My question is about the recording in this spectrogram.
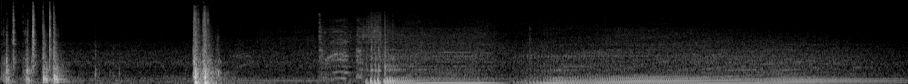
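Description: A car drives off: a few sharp door thumps, then the engine starts and settles into a low running hum, its pitch climbing steadily as the car accelerates away.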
